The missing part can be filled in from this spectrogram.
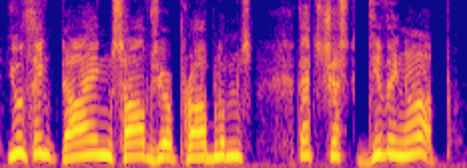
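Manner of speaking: put-on girl bat scolding him mid-fight; furious scolding. A narrator's reading. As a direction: throw it at him as contempt. Luna scolding Griffin.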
